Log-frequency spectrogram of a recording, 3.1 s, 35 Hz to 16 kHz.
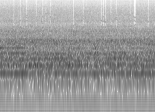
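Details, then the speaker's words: LS MT573 tractor at about 100 hours, heard inside the cab: faint steady mid-pitched whine over the running drone, present since new and in the steering, inaudible from outside; owner suspects hydraulic pump noise, same as other MT573s. "There is a hydraulic whine in this tractor and has been from the beginning. Now, I have listened to other MT573s that have the same identical whine."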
